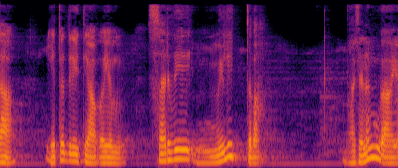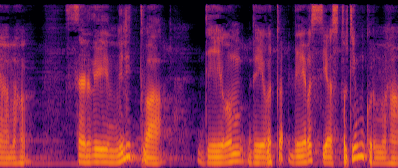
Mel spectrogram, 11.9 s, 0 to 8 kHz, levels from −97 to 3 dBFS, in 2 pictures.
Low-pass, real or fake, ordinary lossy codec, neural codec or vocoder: 7.2 kHz; fake; MP3, 48 kbps; codec, 44.1 kHz, 2.6 kbps, SNAC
